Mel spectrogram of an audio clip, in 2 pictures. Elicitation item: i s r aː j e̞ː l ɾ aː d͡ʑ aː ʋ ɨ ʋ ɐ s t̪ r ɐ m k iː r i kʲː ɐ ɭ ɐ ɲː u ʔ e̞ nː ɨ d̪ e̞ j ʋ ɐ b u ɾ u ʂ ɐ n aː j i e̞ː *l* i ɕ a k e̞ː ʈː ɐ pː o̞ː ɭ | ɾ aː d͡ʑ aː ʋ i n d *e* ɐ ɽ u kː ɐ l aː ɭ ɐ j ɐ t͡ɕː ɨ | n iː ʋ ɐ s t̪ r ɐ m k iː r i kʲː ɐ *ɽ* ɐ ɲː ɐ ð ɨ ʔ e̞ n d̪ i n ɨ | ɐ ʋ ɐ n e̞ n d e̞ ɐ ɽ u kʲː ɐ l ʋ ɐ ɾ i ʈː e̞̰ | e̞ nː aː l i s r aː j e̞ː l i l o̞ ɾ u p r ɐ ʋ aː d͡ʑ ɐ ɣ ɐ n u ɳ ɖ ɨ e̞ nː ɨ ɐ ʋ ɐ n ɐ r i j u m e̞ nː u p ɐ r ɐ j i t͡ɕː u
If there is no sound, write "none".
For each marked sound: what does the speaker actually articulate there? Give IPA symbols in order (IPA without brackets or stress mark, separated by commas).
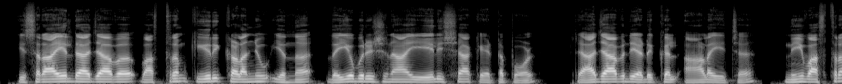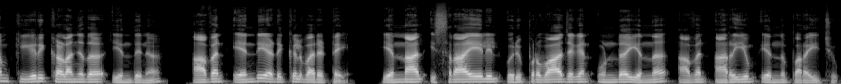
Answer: l, e, ɭ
